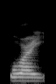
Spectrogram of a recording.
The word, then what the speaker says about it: worry: W ki articulation ko dhyan mein rakhna hai. Worry. Don't worry. Or R sound.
